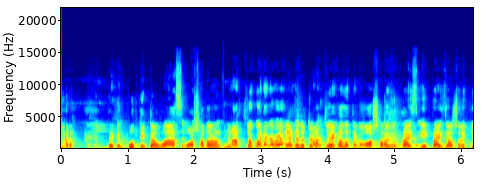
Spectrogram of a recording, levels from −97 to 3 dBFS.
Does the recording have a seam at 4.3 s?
no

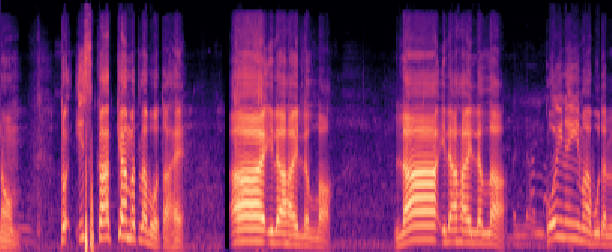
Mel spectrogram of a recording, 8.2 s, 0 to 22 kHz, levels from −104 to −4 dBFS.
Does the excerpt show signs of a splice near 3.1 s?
yes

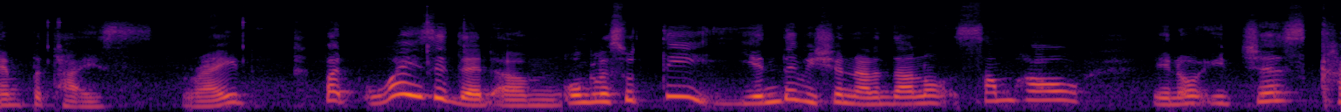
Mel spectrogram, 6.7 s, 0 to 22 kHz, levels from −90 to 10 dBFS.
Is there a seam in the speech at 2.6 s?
yes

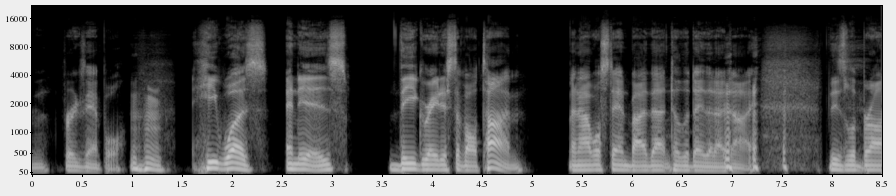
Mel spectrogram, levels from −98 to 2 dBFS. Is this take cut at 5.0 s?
no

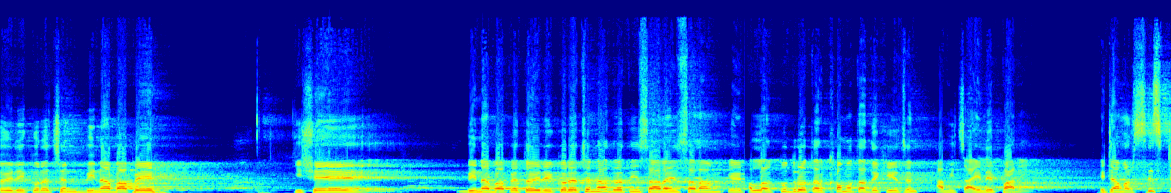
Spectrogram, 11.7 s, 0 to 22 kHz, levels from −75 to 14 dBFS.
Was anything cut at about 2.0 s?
no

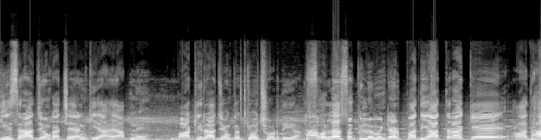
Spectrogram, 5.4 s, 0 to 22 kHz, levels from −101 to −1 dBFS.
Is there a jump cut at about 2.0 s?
no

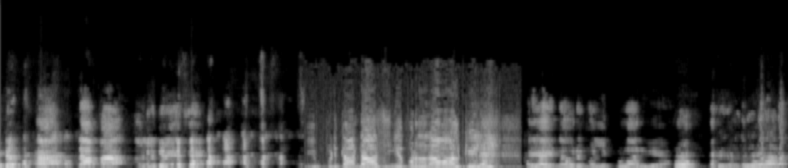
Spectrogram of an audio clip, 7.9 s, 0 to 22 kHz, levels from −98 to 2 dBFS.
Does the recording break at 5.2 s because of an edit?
yes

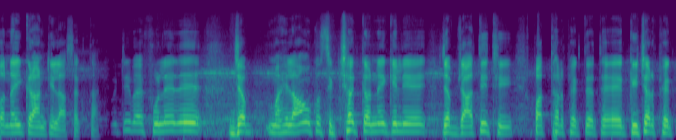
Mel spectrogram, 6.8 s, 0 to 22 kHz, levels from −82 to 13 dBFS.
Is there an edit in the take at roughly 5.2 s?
yes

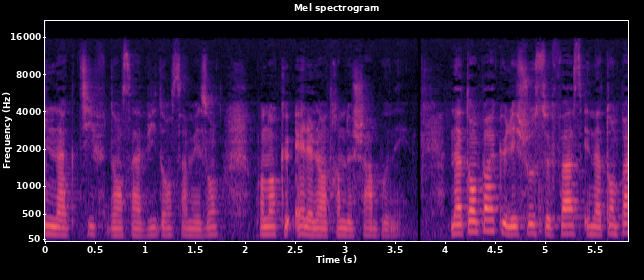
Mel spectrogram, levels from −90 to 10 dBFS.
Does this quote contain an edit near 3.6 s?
yes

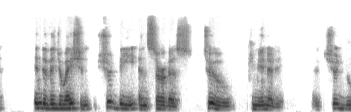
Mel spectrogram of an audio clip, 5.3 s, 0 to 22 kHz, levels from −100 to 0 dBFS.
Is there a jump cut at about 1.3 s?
yes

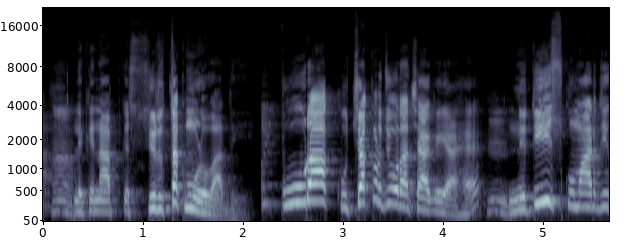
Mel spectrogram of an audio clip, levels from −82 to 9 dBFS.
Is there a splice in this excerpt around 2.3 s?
yes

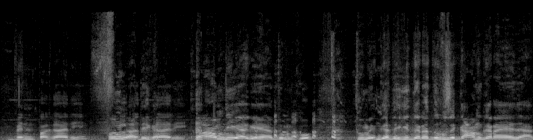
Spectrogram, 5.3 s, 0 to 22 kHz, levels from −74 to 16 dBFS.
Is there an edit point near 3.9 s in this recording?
no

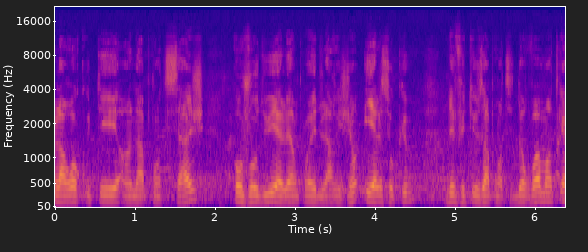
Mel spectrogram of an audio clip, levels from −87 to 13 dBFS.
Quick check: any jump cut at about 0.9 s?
no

